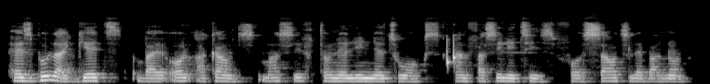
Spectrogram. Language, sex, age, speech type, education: Nigerian Pidgin, male, 15-29, spontaneous, tertiary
